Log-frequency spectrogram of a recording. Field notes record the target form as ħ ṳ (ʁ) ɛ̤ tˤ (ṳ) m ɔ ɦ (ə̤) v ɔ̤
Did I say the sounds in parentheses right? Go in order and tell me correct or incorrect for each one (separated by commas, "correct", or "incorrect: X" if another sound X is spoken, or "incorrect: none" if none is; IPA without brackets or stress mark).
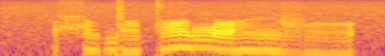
incorrect: ɡ, correct, correct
